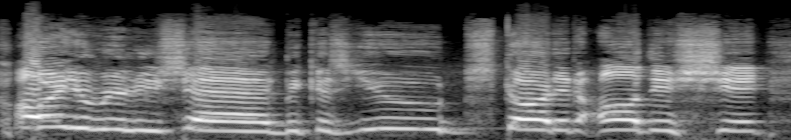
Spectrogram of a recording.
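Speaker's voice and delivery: high, slow sarcastic pity; slow mock sympathy, dripping sarcasm. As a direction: fake concern for the guest. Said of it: "He's acting like he's sad".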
